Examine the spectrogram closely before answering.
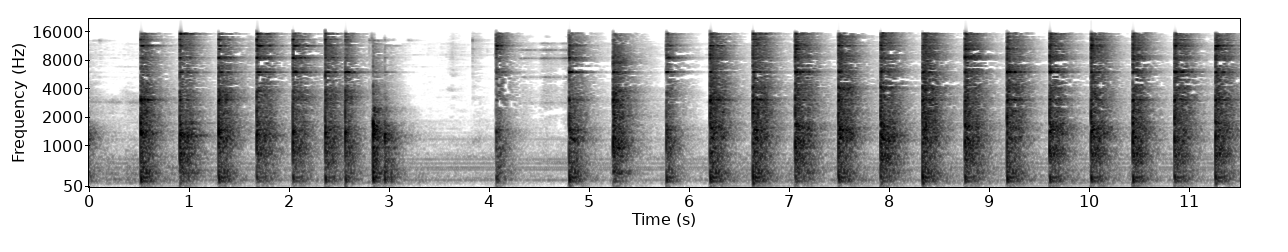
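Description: A hammer strikes a metal punch in quick, steady ringing blows.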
